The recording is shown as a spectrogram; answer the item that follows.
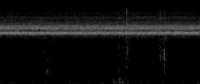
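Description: A steady, high-pitched insect chorus fills the forest, with a few faint rustles from the undergrowth.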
